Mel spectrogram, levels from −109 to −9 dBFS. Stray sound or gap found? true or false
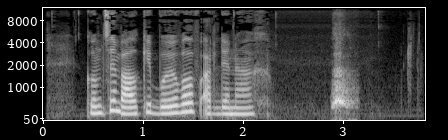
true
